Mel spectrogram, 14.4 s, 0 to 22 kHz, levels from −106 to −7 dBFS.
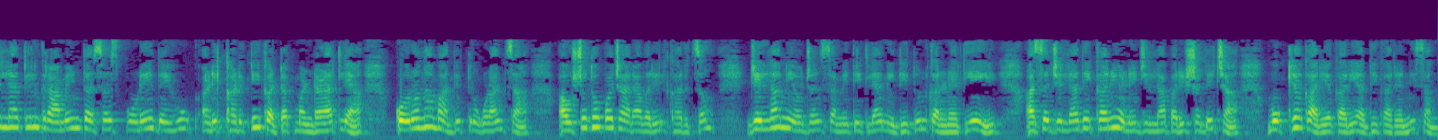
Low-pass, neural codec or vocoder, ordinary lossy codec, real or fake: none; none; none; real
